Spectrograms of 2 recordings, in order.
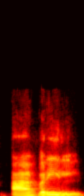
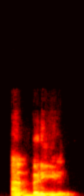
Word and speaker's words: abril: Ese se parece más al español, pero no es abril, no es con A, sí, A, sino que es la lengua un poquito metida hacia el centro, abril.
